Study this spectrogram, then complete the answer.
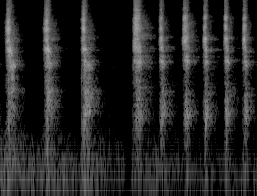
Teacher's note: Your vocal cords did not vibrate. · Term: CH sound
